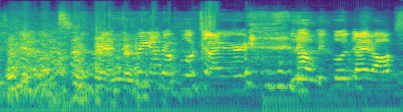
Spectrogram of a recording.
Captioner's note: all laughing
